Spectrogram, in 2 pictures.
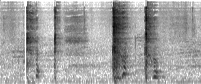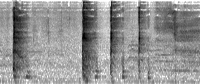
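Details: Afternoon coughing fit that starts weak and grows violent: repeated harsh coughs in irregular bursts, about ten in eight seconds, some paired with throat clearing.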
